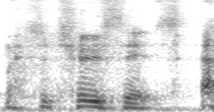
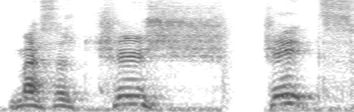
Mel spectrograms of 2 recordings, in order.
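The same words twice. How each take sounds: First: "Massachusetts" said quicker with a laugh, still a little off; laughing second try. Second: "Massachusetts" drawn out very slowly, stumbling syllable by syllable; butchered pronunciation. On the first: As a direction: have another go at "Massachusetts", laughing at yourself. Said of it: "I can't even say it". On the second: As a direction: sound out "Massachusetts" slowly and get it wrong. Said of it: "Completely butchered that up". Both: Shown as a demonstration.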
